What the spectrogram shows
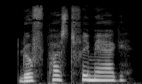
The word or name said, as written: luftpostfrimærke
